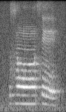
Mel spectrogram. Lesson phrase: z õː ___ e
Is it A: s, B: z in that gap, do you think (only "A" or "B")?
A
